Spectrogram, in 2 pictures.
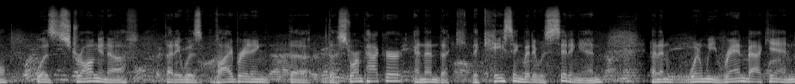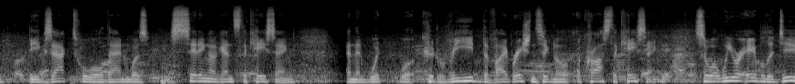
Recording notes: Recorded at the 2023 SPE Annual Technology Conference and Exhibition, San Antonio, Texas.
